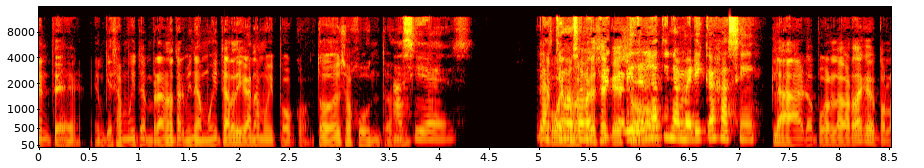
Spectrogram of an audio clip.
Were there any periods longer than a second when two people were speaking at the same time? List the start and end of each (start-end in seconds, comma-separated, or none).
5.0-6.3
